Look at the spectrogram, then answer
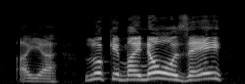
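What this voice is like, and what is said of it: Put-on Canadian accent. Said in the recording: “speak like a Canadian”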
